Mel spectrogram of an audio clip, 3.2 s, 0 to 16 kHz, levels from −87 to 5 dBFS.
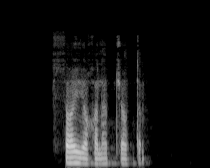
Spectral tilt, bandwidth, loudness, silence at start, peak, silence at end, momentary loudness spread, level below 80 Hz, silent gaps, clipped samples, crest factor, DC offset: -9 dB/octave; 7.2 kHz; -21 LUFS; 1 s; -2 dBFS; 1 s; 15 LU; -62 dBFS; none; under 0.1%; 20 dB; under 0.1%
